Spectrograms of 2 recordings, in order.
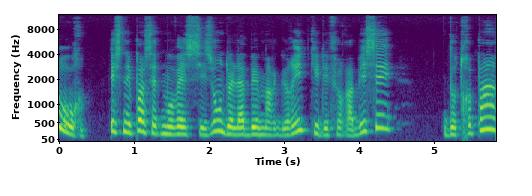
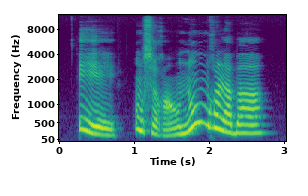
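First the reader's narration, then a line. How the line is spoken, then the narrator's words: Exclaiming. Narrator (French): s'écria le lieutenant Coquebert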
